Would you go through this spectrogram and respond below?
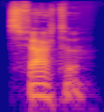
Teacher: in Munster, it's reasonably common to use tu without lenition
